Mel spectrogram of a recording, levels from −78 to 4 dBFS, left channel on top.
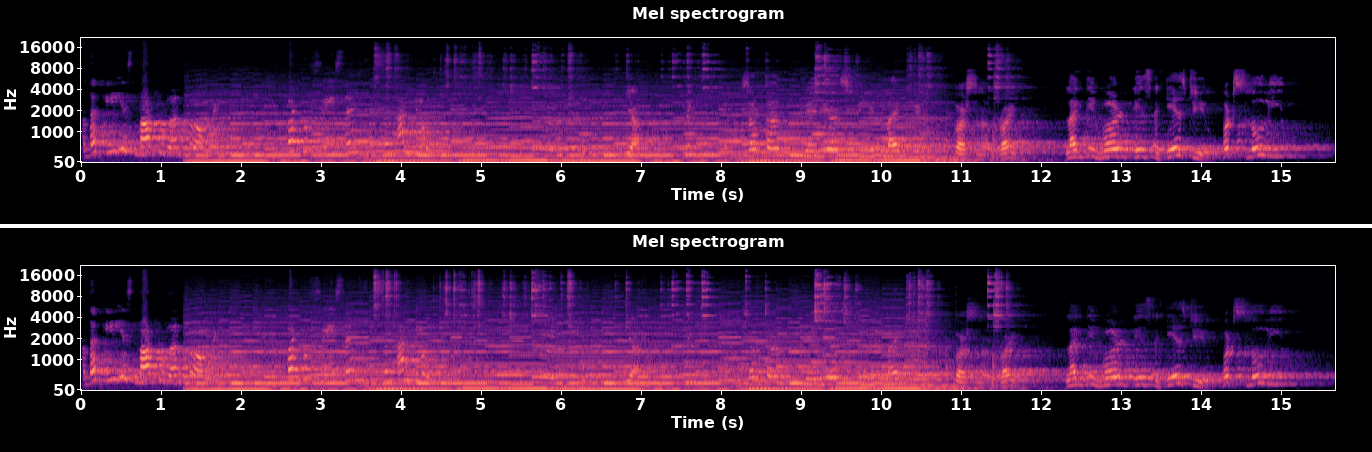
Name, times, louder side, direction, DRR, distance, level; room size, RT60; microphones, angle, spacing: voice 1, 0.0-1.8 2.5-4.4, right 1 dB, 20° right, 1 dB, 2.4 m, -22 dB
sound 1, 1.3-10.6, right 1 dB, 90° right, 4.6 m, -23 dB
Cutlery silverware, 3.5-4.0 4.4-5.0 5.3-6.9 7.2-7.9 8.3-8.6 9.2-9.7 10.2-11.0 11.3-11.6, right 6 dB, 70° right, 3.1 m, -34 dB
voice 2, 8.0-10.5 10.9-11.7 12.3-15.0, left 2 dB, 40° left, 5 dB, 1.2 m, -23 dB
27.5 x 24.5 x 6.4 m, 2.8 s
head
